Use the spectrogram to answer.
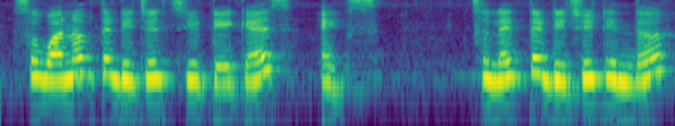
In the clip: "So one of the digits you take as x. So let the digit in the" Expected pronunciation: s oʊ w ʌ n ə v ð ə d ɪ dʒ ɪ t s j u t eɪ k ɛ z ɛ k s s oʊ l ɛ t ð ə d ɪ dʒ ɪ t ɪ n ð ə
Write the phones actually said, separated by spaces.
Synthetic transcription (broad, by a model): s oʊ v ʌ n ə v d ə d ɪ dʒ ɪ t s j u t eɪ k ɛ z ɛ k s s oʊ l ɛ t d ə d ɪ dʒ ɪ t ɪ n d ə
